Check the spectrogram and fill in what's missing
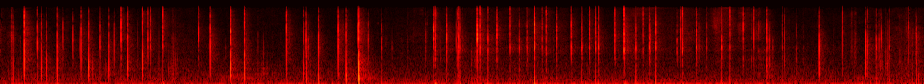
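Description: Long nails tap and scratch the metal side and rim of a hollow silver metal tin with a red lid, held close. The result is a quiet, steady stream of sharp, bright clicks with dry, crinkly scratching between them, each tap dying away almost instantly.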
